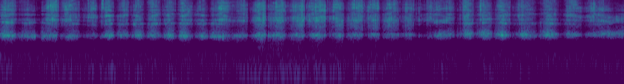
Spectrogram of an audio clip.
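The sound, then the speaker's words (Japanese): A toothbrush scrubs teeth in quick, steady back-and-forth strokes, a bright bristly swishing that pulses about five times a second without pause, with no voices. “こう、全部の歯をガーってやって、パーって感じで磨ければ楽なんだけどね。”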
